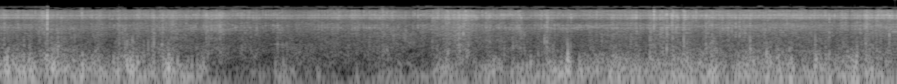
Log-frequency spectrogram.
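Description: Mountain bike descending a rough, muddy woodland trail at speed: tyres on dirt, roots and leaves, and the bike rattling irregularly over bumps. It eases off for about two seconds in the middle, then builds up again.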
